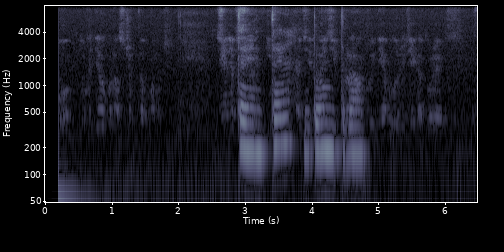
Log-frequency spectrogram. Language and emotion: Russian, sad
